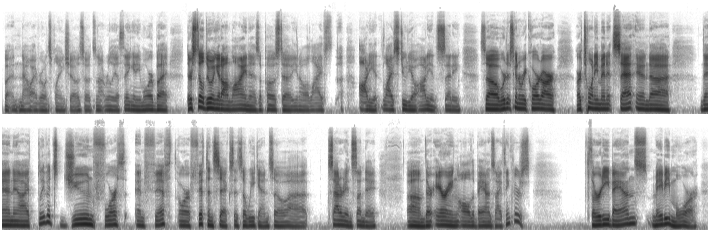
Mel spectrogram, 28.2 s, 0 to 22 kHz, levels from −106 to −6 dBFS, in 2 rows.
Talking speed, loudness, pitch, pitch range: 160 wpm, -27 LUFS, 110 Hz, 100-125 Hz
